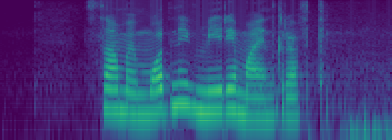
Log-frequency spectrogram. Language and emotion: Russian, neutral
